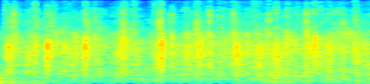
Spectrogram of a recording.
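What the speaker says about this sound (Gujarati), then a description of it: "આપણે જોરદાર તાળીઓ પાડીને વધાવીએ." An audience at a school teachers' award ceremony claps in a steady, even burst of applause, moderately close and sustained for a couple of seconds with no talk.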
